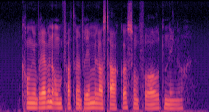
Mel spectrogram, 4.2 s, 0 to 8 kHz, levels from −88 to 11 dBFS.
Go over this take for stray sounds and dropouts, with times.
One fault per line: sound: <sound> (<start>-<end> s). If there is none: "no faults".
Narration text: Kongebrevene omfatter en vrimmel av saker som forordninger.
sound: dropout (2.1-2.1 s)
